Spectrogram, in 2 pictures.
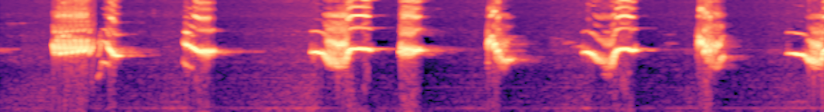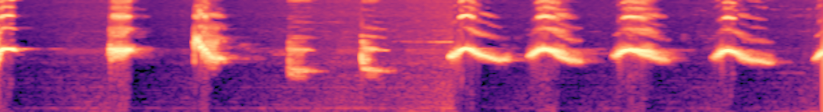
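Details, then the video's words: Javan pied starling song for training songbirds: regular sharp whistled notes about twice a second, then a closing series of looping rising and falling whistles. "Suara Jalak Suren Gacor Mompa Variasi Isian Mewah Cocok Buat Masteran & Pancingan Burung Jalak"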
